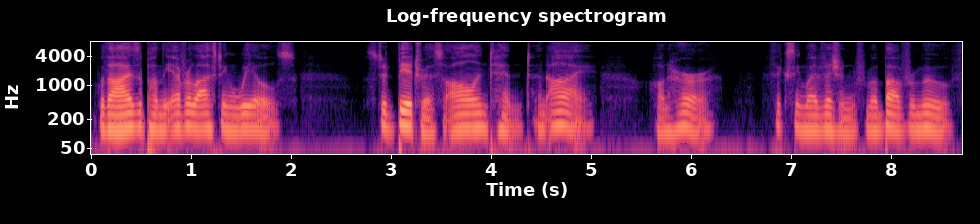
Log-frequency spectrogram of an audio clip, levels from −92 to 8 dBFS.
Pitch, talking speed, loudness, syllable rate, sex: 125 Hz, 140 wpm, -20 LUFS, 4.9 syllables/s, male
